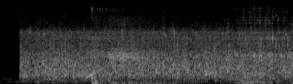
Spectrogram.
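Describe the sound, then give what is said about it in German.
Steady flowing water babbles and trickles continuously after a brief silent start, even in level, with no voices, as a video game character sits at the water and drinks. “Er sitzt wirklich am Wasser und trinkt nur zur Hälfte.”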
